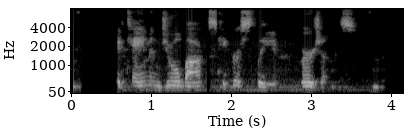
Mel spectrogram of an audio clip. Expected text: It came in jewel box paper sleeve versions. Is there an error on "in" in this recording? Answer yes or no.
no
